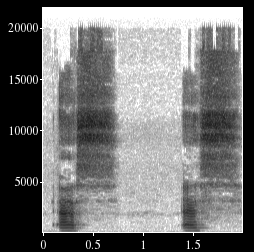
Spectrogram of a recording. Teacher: konsonan gesek alveolar. Nah, artikulatornya itu aliran udara melalui celah sempit antara lidah dan gusi. S. Nah, ini tuh contoh voiceless atau tak bersuara ya karena ee pita suara kita tuh enggak bergetar.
